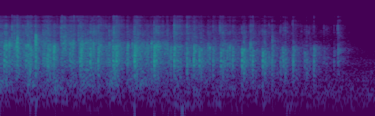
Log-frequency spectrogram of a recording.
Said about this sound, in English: Let's give them a big round of applause for their active participation.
